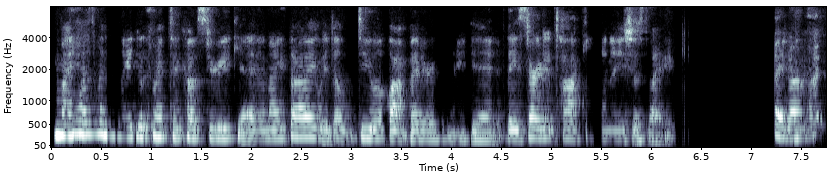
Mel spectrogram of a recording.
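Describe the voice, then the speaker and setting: A woman's voice: mid-range voice, fairly even intonation, a little fast, gravelly, a little mellow, low-quality recording. A middle-aged woman, a fitness trainer, answering interview questions in a hesitant, casual way and laughing often.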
